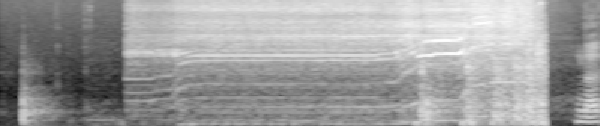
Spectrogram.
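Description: Electric drill fixing a new plug socket to the wall: it runs with a steady whine for about three seconds, rises in pitch near the end, then stops suddenly.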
